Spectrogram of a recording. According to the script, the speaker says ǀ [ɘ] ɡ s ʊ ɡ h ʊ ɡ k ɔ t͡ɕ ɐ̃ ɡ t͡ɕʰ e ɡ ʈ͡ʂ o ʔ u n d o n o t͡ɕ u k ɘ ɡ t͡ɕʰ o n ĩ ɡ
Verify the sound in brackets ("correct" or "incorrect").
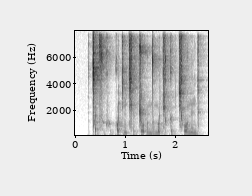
incorrect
